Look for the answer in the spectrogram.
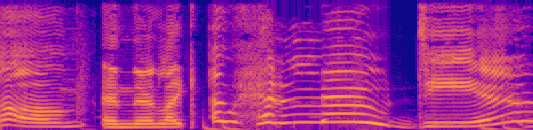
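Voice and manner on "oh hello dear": very high, bright, cheery English lady voice. Retelling a film scene where women greet her: imitating cheery English women. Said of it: "these very cheery English women".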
